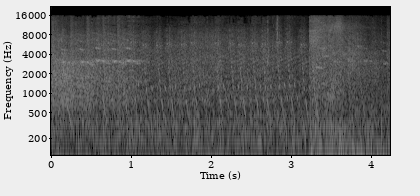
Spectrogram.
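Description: Laser blasters fire in rapid zapping bursts.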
